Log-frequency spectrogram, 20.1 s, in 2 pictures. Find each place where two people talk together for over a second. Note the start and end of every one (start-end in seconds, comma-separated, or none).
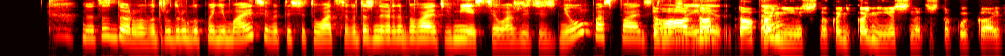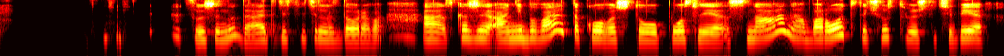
6.4-7.8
